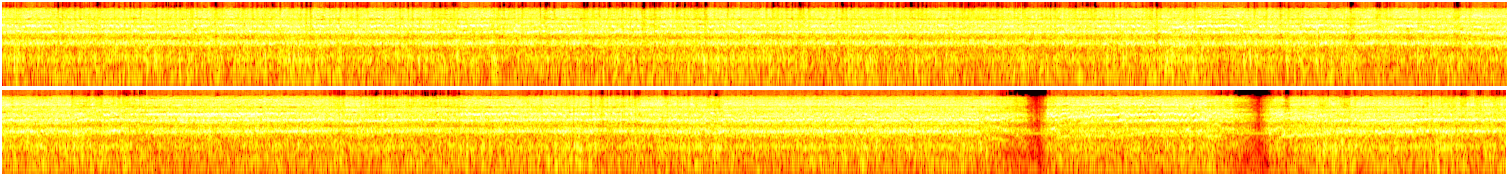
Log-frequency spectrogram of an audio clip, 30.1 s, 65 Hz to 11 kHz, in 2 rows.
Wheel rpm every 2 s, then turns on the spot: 230, 230, 240, 230, 240, 230, 230, 220, 220, 230, 220, 210, 150, 130, 220.
none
